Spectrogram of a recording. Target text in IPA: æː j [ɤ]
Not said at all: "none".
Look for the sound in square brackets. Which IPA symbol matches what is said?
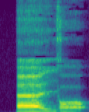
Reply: ɔ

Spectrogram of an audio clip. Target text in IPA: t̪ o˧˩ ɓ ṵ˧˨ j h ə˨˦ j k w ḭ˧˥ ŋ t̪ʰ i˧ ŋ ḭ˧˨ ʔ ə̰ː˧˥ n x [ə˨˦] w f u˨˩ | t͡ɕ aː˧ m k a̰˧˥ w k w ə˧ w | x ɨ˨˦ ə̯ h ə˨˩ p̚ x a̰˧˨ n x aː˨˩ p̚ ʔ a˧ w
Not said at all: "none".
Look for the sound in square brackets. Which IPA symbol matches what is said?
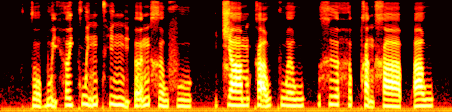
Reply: ə˨˩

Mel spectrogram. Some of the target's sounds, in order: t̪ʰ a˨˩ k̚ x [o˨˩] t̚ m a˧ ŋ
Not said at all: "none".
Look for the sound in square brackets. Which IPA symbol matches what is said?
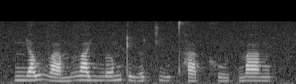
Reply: u˨˩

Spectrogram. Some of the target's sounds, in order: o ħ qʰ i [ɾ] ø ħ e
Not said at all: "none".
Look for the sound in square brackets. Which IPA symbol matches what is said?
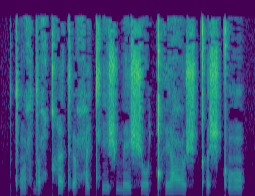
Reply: tʼ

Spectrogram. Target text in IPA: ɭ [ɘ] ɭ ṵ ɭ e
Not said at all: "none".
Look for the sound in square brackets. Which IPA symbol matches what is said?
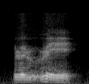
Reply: ɘ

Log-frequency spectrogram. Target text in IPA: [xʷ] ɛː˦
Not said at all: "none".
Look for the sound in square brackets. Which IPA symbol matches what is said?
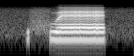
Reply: xʷ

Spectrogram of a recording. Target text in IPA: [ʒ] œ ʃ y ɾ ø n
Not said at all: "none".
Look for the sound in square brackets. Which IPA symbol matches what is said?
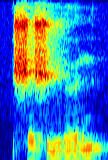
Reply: ʃ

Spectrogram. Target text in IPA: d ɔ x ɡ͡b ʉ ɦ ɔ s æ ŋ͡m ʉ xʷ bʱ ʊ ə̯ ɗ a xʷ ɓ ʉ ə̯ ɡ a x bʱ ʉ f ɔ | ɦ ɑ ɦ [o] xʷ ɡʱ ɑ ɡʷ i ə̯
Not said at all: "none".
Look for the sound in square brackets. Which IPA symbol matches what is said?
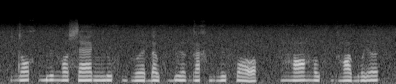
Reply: ɔ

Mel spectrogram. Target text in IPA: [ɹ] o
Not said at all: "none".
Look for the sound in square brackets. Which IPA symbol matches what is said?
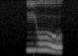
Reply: j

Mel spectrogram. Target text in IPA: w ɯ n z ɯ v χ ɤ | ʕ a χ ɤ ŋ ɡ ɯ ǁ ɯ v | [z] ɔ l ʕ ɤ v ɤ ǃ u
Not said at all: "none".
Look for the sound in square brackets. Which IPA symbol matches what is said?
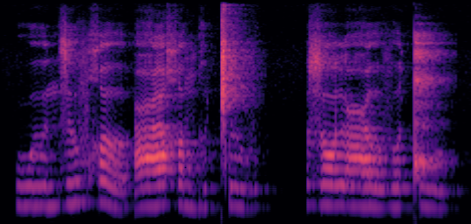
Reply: z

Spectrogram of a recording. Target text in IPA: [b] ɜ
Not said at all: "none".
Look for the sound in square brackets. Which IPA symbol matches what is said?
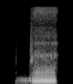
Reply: b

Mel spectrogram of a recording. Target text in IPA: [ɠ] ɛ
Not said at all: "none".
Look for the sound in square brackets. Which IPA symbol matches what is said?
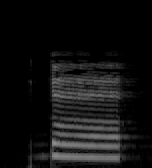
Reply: ɠ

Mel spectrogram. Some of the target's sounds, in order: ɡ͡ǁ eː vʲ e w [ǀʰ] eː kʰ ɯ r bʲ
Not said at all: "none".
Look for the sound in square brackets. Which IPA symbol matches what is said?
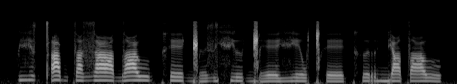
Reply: ǀʰ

